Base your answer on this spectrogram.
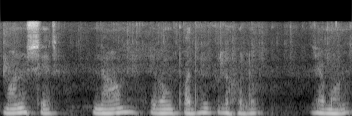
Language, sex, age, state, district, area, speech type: Bengali, male, 45-60, West Bengal, Howrah, urban, spontaneous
